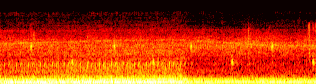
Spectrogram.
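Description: An International Prostar truck engine running again after a stall, a close, steady low rumble with faint clatter that drops slightly in level about halfway through.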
